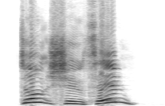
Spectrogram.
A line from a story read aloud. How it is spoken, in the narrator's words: shouted Norman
